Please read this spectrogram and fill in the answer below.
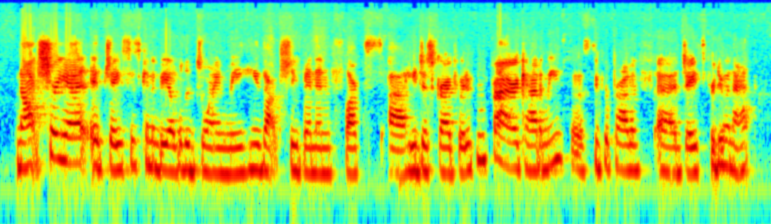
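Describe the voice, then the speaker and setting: A woman with a Texan accent speaks at a very fast pace with hardly any pauses. Her medium-pitched voice is somewhat breathy, with very even loudness. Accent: Texan US Southern. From North Texas. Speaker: singer-songwriter. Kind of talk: casual interview chat. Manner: animated.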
